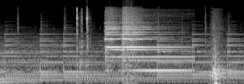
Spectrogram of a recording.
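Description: Sound effects of a subscribe-button animation over background music: a couple of small clicks, then a bright bell chime about a second in that rings on and slowly fades.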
